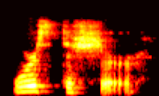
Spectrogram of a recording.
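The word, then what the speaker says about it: Worcestershire: figured that out now I got it Worster Shire and Shire is actually actually slurred and it becomes sure worse to sure so once I uh did the grammatically figured it all out and phonetically all figured it all out and added the British accent to it it made sense I think I got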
